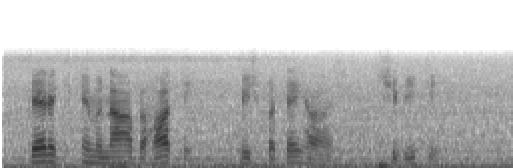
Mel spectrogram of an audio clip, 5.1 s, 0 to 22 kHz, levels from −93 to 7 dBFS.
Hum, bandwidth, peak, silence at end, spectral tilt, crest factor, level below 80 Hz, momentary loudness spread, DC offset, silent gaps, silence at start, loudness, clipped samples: none; 6.2 kHz; -2 dBFS; 0 s; -8 dB/octave; 20 dB; -34 dBFS; 17 LU; under 0.1%; none; 0 s; -22 LUFS; under 0.1%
